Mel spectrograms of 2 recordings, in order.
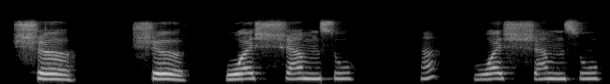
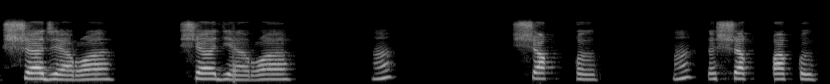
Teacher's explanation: آواز اور ہوا جو ہے وہ منہ میں آپ کے پھیل جاتی ہے. اس کو بولتے ہیں تفشی.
